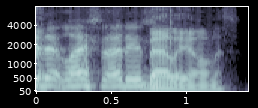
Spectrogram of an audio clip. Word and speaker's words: Balionis: That is Balionis. Balionis.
